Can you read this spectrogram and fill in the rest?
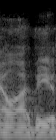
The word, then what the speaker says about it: LIV: Why they're calling it you're actually pronouncing the LIV as a word.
